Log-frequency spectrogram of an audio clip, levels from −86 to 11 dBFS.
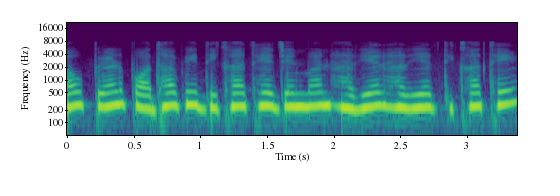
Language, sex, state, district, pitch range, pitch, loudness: Chhattisgarhi, female, Chhattisgarh, Sukma, 230-255 Hz, 245 Hz, -9 LUFS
